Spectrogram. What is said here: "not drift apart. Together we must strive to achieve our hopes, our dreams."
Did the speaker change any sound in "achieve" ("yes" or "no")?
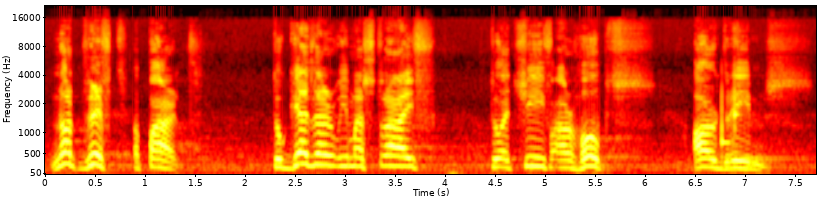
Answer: no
